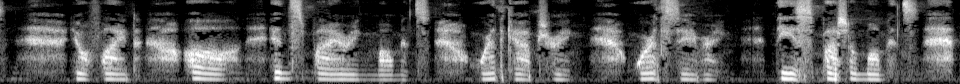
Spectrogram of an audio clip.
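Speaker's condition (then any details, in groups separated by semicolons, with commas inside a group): ALS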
